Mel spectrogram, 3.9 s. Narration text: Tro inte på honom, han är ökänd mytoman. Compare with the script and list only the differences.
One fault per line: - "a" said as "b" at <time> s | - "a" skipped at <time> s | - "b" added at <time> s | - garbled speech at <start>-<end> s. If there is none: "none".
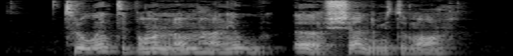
none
